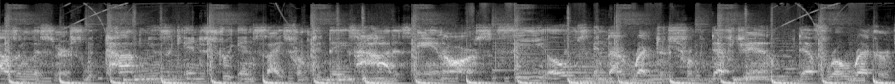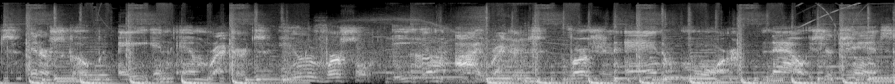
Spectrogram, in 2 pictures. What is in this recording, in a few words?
radio drop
